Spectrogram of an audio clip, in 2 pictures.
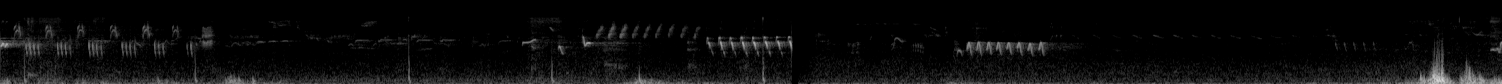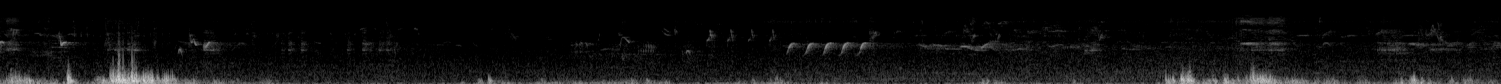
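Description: Small songbirds singing short, fast trills, repeated several times, with a few loud low rumbles in the middle and near the end.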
